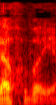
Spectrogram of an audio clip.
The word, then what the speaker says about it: Elphaba: Yeah, Glinda and Elphaba, yeah.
